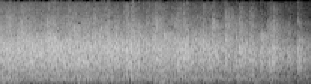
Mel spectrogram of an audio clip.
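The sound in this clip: Applause from a church audience welcoming a speaker to the stage: dense, steady clapping that holds strong throughout and thins only slightly toward the end.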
